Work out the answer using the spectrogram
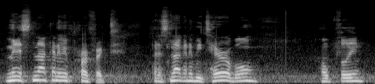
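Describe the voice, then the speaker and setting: A man's voice: fairly high pitch, very fast, a little mellow, slight background noise. A man hosting his own garage vlog, talking casually to himself and the viewers while he works, with self-deprecating jokes and muttered asides. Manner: muttering asides, sometimes whispering. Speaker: garage channel host.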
